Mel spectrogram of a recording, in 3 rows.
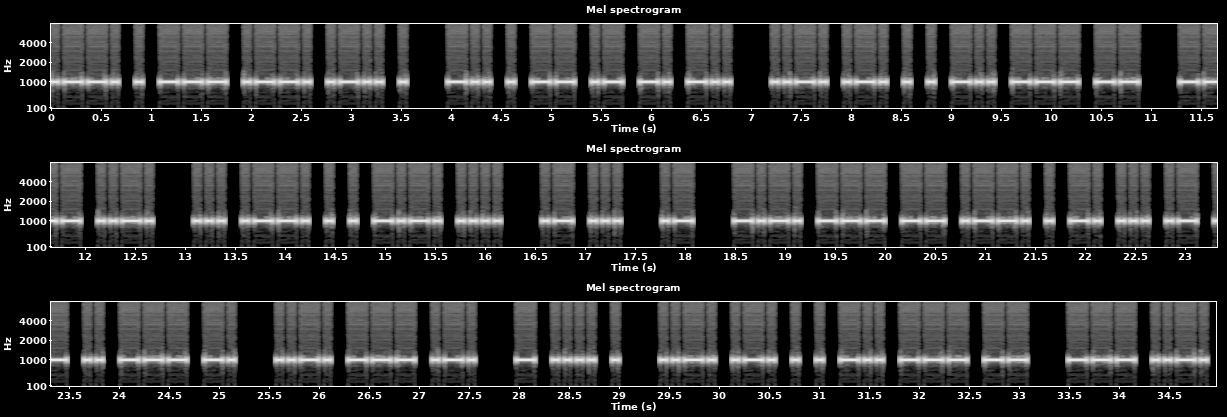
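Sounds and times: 
morse code at 5 wpm: 0:00.0 - 0:34.9.

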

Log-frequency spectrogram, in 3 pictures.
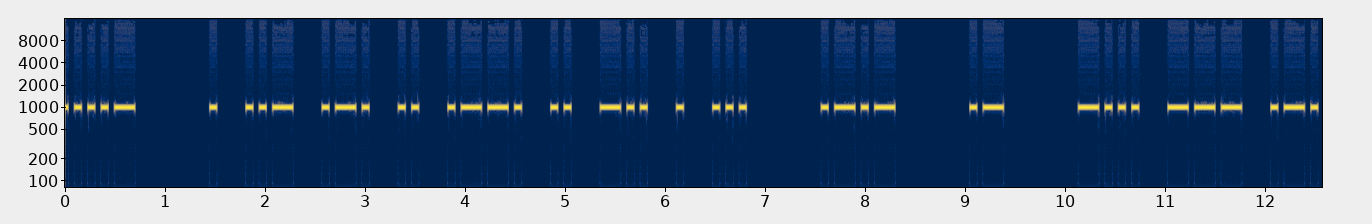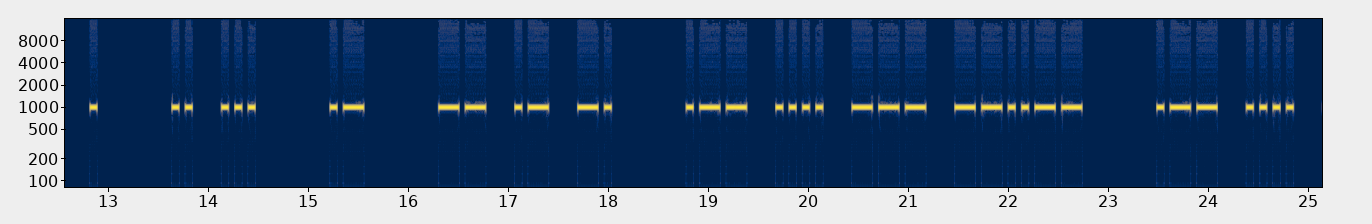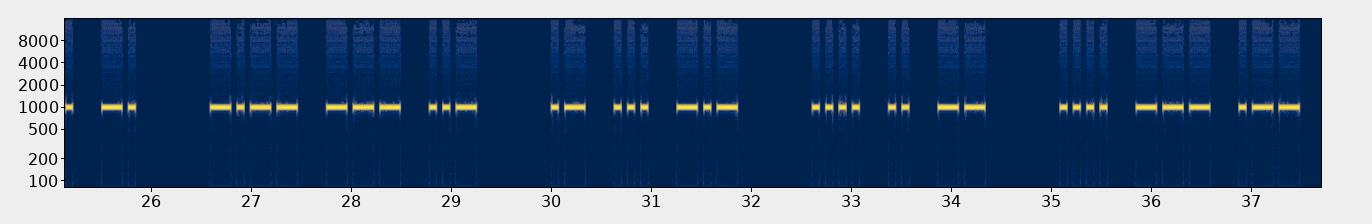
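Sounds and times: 
morse code at 5 wpm: 0:00.0 - 0:00.7, 0:01.4 - 0:06.9, 0:07.6 - 0:08.4, 0:09.0 - 0:09.4, 0:10.1 - 0:13.0, 0:13.6 - 0:14.6, 0:15.2 - 0:15.6, 0:16.3 - 0:18.1, 0:18.8 - 0:22.8, 0:23.5 - 0:26.0, 0:26.6 - 0:29.4, 0:30.0 - 0:32.0, 0:32.6 - 0:34.5, 0:35.1 - 0:37.6.

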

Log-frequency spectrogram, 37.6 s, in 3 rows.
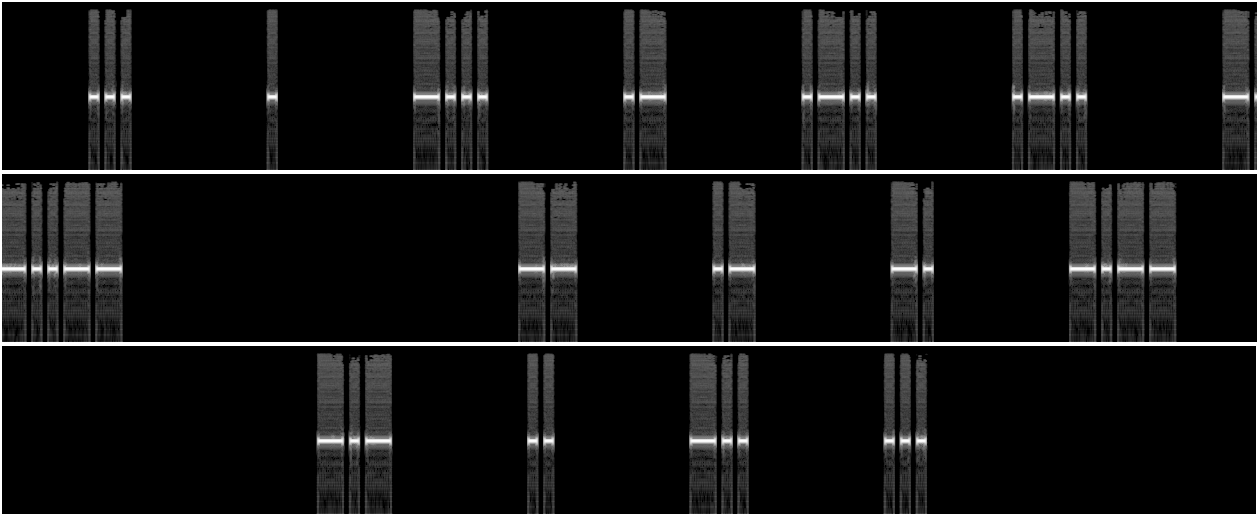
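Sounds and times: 
morse code at 5 wpm: 0:00.9 - 0:01.3, 0:04.1 - 0:04.9, 0:06.2 - 0:06.7, 0:08.0 - 0:08.8, 0:10.1 - 0:10.9, 0:12.2 - 0:13.8, 0:17.7 - 0:18.3, 0:19.7 - 0:20.1, 0:21.4 - 0:21.9, 0:23.2 - 0:24.3, 0:28.3 - 0:29.0, 0:30.4 - 0:30.6, 0:32.0 - 0:32.6, 0:33.9 - 0:34.4.

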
